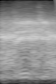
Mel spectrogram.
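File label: Russian loud; Wingman; DCS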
